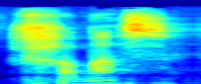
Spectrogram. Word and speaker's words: Hamas: You pronounce it with a little bit of guttural stop. It's spelled in English C-H-A-M-A-S, but it's Hamas, cruelty and violence.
